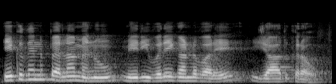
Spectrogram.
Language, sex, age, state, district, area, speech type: Punjabi, male, 45-60, Punjab, Pathankot, rural, read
